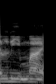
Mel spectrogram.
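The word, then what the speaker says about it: لِمَ: Sini bacanya lima ya, bukan lam. Sini lima. Ini ma-nya ma istifham.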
